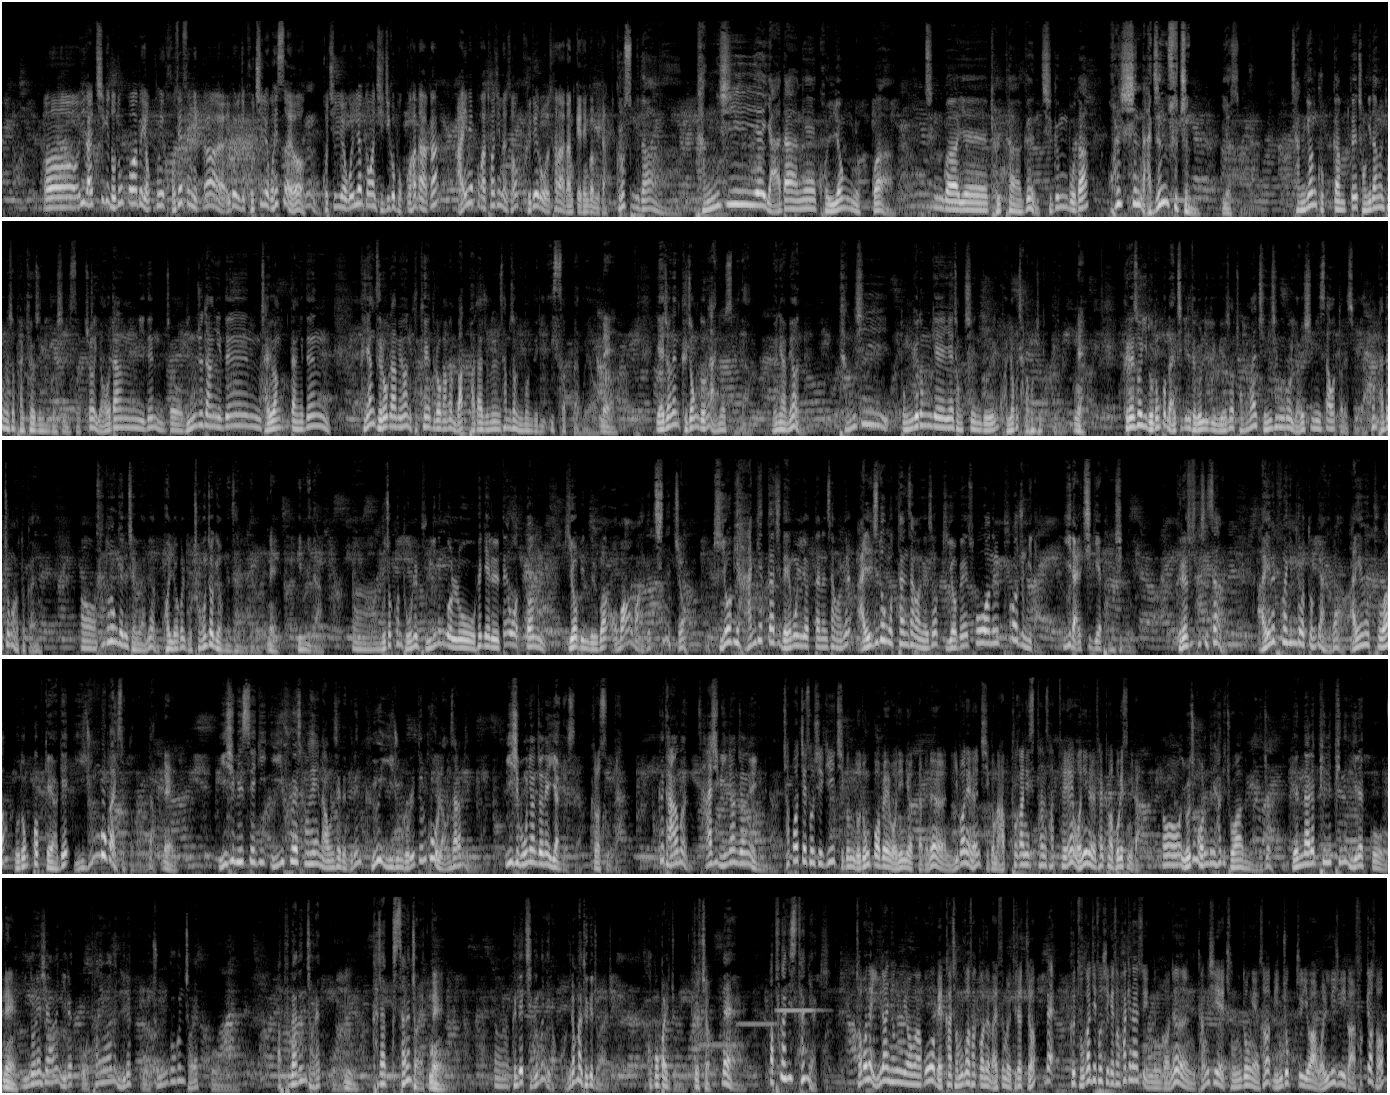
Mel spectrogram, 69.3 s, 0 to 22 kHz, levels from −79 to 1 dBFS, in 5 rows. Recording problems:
wrong speed, natural pitch; too fast; 1.7 times normal speed
background chatter; noticeable; throughout; 2 voices, 15 dB below the speech
phone ringing; noticeable; from 1:02 to 1:04; peak 7 dB below the speech

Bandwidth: 15 kHz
